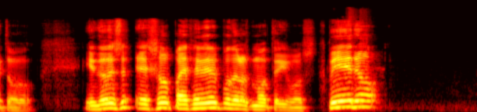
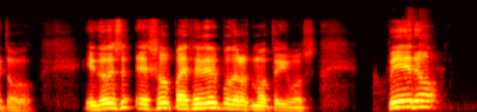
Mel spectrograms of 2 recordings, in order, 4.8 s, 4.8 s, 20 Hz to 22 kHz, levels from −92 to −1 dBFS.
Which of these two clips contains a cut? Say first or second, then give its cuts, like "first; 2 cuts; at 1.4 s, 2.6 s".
first; 1 cut; at 3.2 s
